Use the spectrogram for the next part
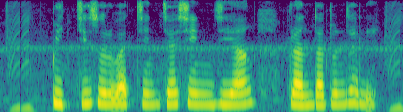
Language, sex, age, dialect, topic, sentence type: Marathi, female, 18-24, Varhadi, agriculture, statement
